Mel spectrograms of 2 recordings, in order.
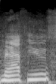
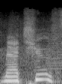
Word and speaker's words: Matus: Um, Mike Matthews. Hello. I'm sorry. It's Mike Matus. Yeah, Aaron spelled my name wrong. He didn't put an H in my last name.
